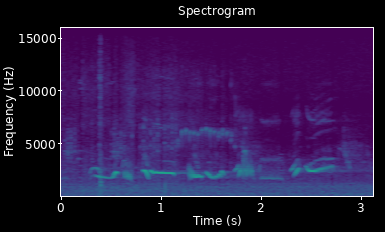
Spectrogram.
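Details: A marsh warbler sings in reeds early on a May morning in 2020 at Upplands Väsby, Sweden: a quick, varied run of high chattering, twittering and whistled phrases over a steady background hiss.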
